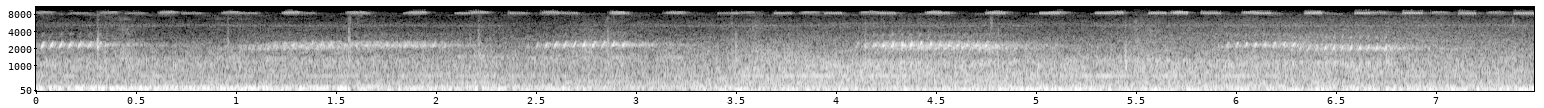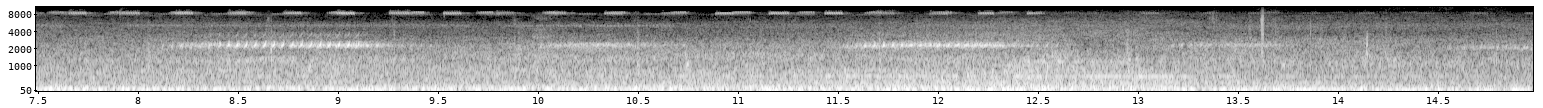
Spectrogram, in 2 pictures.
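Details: Eastern gray treefrogs in a neighbourhood, possibly in a swimming pool, give short musical trills every couple of seconds on 7/12/26 over a steady, high insect pulse, with Carolina ground crickets and a southeastern field cricket calling nearby.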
